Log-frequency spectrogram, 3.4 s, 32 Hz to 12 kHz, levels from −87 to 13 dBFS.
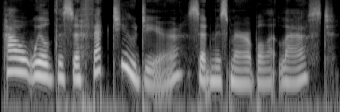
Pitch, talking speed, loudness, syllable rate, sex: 195 Hz, 195 wpm, -18 LUFS, 4.3 syllables/s, female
